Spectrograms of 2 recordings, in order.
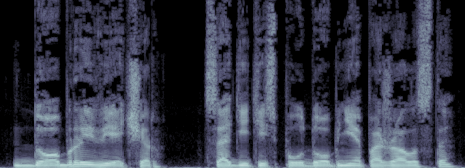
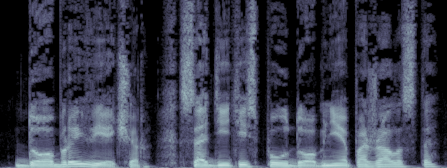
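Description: First: Skipping record. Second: The same line, mechanically repeated; skipping record. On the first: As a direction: repeat it like a broken machine. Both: A narrator's reading. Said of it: "заезженную пластинку".

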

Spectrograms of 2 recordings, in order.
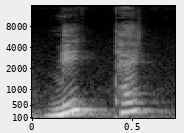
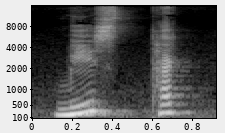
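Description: First: "mistake" said as "mit-tek", losing its s; wrong pronunciation. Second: "mistake" with the second syllable stressed, pitched high; correct word stress. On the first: Tutor shows his student the faulty "mistake", said "mit-tek". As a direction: mimic the learner's faulty "mistake" as two short syllables, "mit-tek". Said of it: "không phải là mistake". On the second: Tutor models the word for his student, "mistake" stressed on "take". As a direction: model "mistake" clearly, s sounded and weight on "take". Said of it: "Nghe tôi đọc này". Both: Shown as a demonstration.

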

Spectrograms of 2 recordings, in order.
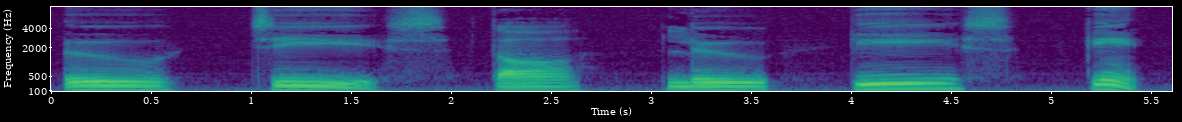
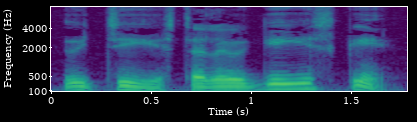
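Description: First: Uchistalugiski stretched very slowly, syllable by syllable. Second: Said in the usual way. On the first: Shown as a demonstration. Teacher demonstrating Uchistalugiski for learners, very slow and broken up. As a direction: draw out each syllable of Uchistalugiski separately. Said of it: "pronounce them out kinda slow". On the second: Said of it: "Gradually speed up your pronunciation".

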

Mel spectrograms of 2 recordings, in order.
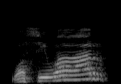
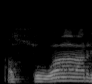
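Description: First: وصوار بكسر الصاد: صِوار; قل وصوار بصاد مكسورة، صِوار; صوار بكسر الصاد. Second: الصوار بضم الصاد: الصُّوار; قل الصوار بصاد مضمومة، الصُّوار; صوار بضم الصاد. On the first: (انطق وصوار بكسر الصاد: صِوار) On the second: (انطق الصوار بضم الصاد: الصُّوار) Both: Shown as a demonstration. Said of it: "الصوار بكسر الصاد وضمها".

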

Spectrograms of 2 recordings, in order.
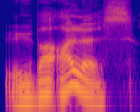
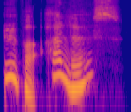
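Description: First: Calm, certain royal voice; king answering with clarity; king, with great clarity. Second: Put-on much higher, rising child question; little prince echoing the king in amazement; astonished little prince. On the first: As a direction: state it as plain fact. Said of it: "mit großer Klarheit". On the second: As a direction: disbelief at the answer. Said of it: "little prince astonished". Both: A narrator's reading.

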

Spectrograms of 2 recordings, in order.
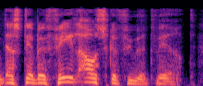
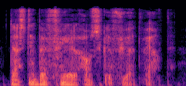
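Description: First: High-pitched orc voice; defiant high orc reply; Grishnach. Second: Lower-voiced orc commander; low, dismissive echo of a rival; Ugluk. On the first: Acted. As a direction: insist on it in a high voice. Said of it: "antwortete Grishnach". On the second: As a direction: throw the words back with authority. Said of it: "sagte Ugluk".

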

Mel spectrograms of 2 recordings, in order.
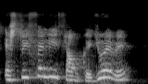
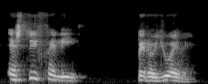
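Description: First: "Estoy feliz" raised high and drawn out; slowly highlight "Estoy feliz", let "aunque llueve" follow; weight the first half, "Estoy feliz"; stress on estoy feliz. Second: "pero llueve" pushed louder after a pause; weight the second half from "pero"; pause, then lean hard on "pero llueve"; stress on pero. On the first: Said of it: "el énfasis está en "estoy feliz". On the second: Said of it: "el énfasis lo estás poniendo en el pero". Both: Shown as a demonstration.

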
